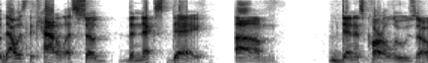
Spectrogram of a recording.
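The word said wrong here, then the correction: Coralluzzo: or whatever the fuck his name is. I keep mispronouncing his name wrong, but it's not on purpose. It's just that I don't care. And it's, I think, just it's like Coraluzzo. – Coraluzzo.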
